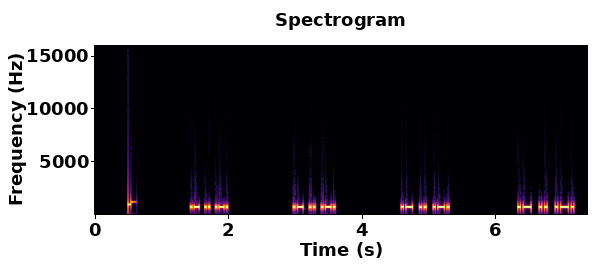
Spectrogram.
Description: Morse code, heard as a keyed tone, about 38 wpm, 700 Hz. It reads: AIR AIR AIR AIR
